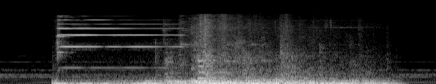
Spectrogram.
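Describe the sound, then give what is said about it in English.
A sliding elevator door opens on the 5th floor of a building with a sudden start, a brief ringing tone over it, then a steady rumbling whoosh for about three seconds before it stops abruptly. No one speaks. “The door opened on 5.”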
